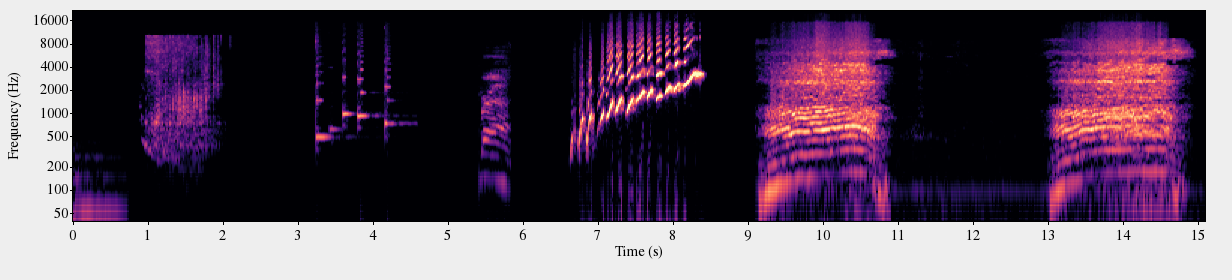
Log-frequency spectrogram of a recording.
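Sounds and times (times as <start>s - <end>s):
rising pulsing whistle glide: 6.8s - 8.4s.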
